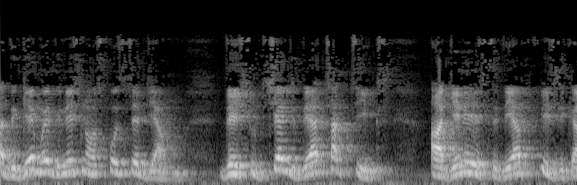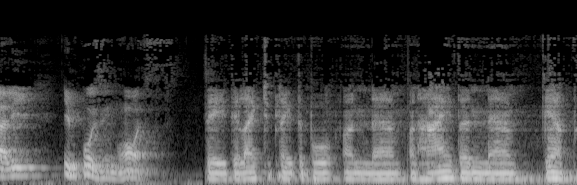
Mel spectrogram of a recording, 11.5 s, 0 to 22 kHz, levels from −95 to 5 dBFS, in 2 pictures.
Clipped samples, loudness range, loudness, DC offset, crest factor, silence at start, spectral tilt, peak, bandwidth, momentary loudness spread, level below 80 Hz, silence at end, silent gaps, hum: under 0.1%; 3 LU; -23 LUFS; under 0.1%; 20 dB; 0 s; -7.5 dB/octave; -2 dBFS; 11 kHz; 8 LU; -44 dBFS; 0 s; none; none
